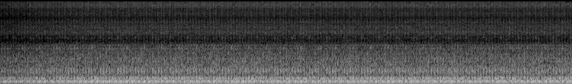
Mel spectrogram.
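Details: 2011 BMW F11 530xd with N57 diesel at 367,000 km, idling: a heavy low knock about three per second rides steadily under the diesel clatter, indicating rod knock from a worn rod bearing.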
